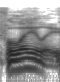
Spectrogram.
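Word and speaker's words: Faalele: I believe Falele is how you say it.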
